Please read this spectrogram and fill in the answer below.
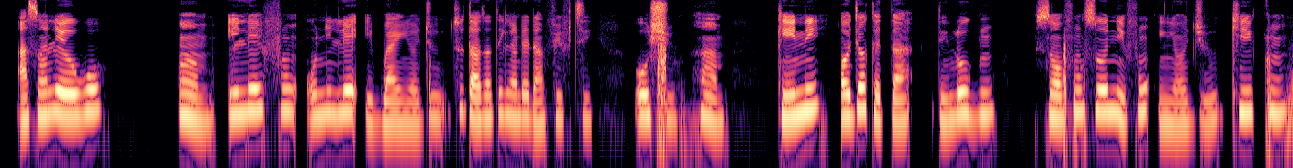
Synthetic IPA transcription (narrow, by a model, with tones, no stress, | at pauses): a˨sɔ̃˧˦le˦˨o˧wo˦ | ã˦˨m˨i˧le˦fũ˦o˧nĩ˦le˦i˨ɡ͡ba˨i˨j̃ɔ̃˨d͡ʒu˨˦tu˦ta˦˧˨zã˧˦te˦e˦ɔ̃˧˦dɛ˦˨dã˨˦fi˦ftʰi˧ | o˧ʃu˨hã˦˨m˨ | kĩ˨˦nĩ˦ɔ˧d͡ʒɔ˦kɛ˨ta˨ | d̥ĩ˨˦lo˦ɡũ˦ | sɔ̃˧fũ˦so˦nĩ˦˨fũ˦i˨j̃ɔ̃˨d͡ʒu˨˦kʰi˦kũ˦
